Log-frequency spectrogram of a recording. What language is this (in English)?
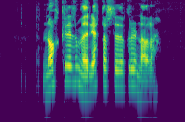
Icelandic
